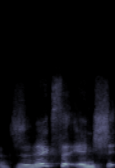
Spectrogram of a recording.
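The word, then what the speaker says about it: Janicza: Janica Bravo. Yeah. Yeah. Janixa, and I like, that's how you say it.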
